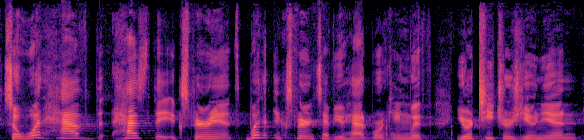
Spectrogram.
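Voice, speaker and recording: A woman in the audience asking a question thoughtfully, with pauses. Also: mid-range voice, fairly bright tone. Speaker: audience member. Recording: reverberant hall.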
